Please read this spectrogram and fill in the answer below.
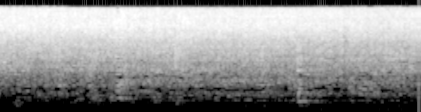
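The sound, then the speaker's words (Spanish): Food frying in a pan makes a loud, unbroken sizzling hiss that holds steady for the whole stretch, with faint crackles underneath and no talking. “Bueno, esperamos que se frite.”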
